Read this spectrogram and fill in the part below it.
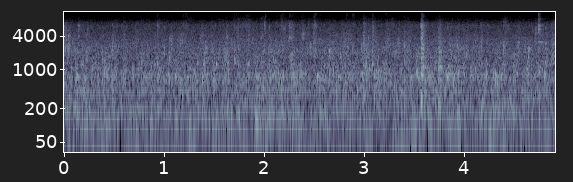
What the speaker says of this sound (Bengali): মিশিয়ে দেবো এটা নাড়াচাড়া করে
